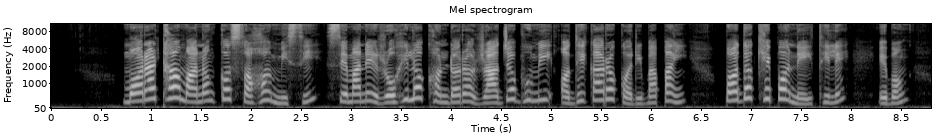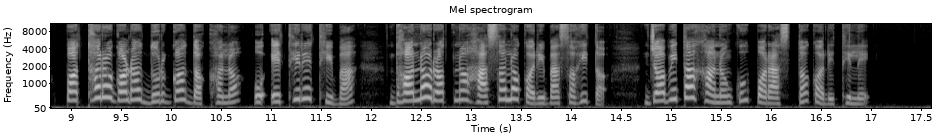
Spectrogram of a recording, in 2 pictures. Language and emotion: Odia, neutral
